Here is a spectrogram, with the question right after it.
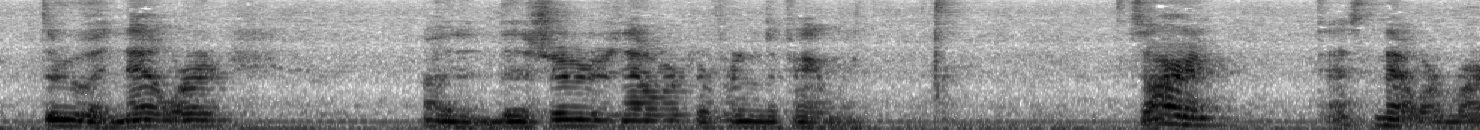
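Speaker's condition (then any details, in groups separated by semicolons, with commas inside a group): Traumatic brain injury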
